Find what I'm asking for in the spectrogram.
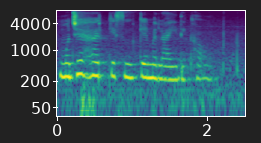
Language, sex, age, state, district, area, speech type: Urdu, female, 18-30, Telangana, Hyderabad, urban, read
